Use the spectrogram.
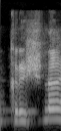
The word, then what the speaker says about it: कृष्ण: और कुछ लोग जप में हरे कृष्णा कृष्णा कृष्णा, कृष्णा तो द्रौपदी है, आप द्रौपदी का नाम का जाप कर रहे हैं। It should be Hare कृष्ण।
